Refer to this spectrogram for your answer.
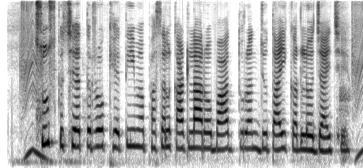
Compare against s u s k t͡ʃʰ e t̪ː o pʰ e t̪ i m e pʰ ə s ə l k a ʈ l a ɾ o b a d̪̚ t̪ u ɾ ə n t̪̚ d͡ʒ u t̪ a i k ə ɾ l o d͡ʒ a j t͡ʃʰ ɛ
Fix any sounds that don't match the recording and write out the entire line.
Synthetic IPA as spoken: s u s k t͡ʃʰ e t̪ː o kʰ e t̪ i m e pʰ ə s ə l k a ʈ l a ɾ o b a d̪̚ t̪ u ɾ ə n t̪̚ d͡ʒ u t̪ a i k ə ɾ l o d͡ʒ a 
